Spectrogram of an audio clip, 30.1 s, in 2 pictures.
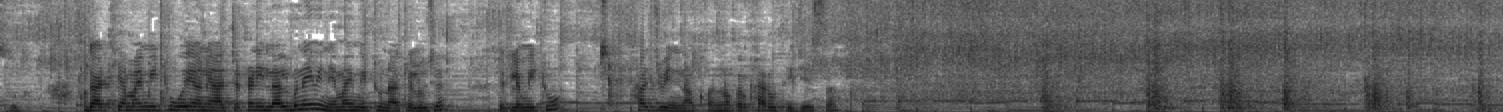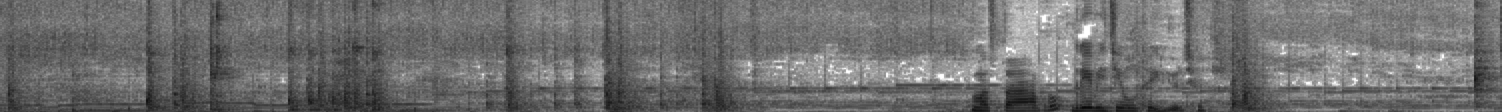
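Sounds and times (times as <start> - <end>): food sizzling in hot oil: 0.0 - 2.3, 5.8 - 30.0.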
